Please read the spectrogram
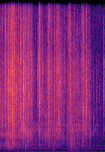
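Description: A small clear plastic sachet of Ecoegg mineral pellets crinkling as it is squeezed and tipped out into the egg's plastic shell, a dense run of crackles that thins out toward the end.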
